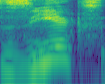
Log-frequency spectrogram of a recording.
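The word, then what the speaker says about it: Ziox: i'm doing here so this guy's name is the weirdest it's zx and it's spelled z-i-o-x so he's a knight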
